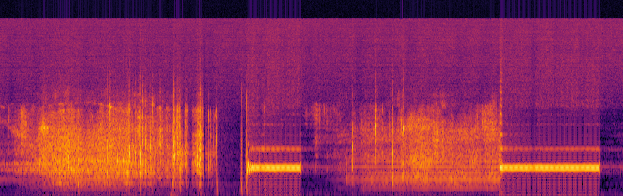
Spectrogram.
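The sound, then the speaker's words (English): A loud, steady telephone dial tone hums twice, about a second and then two seconds long, each following a stretch of dense, crackly noise. No one speaks. “Has your phone been off the hook?”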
